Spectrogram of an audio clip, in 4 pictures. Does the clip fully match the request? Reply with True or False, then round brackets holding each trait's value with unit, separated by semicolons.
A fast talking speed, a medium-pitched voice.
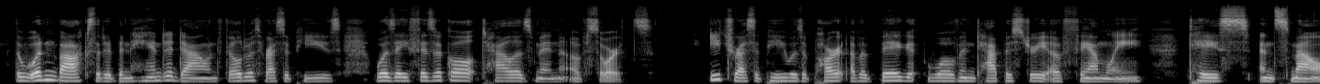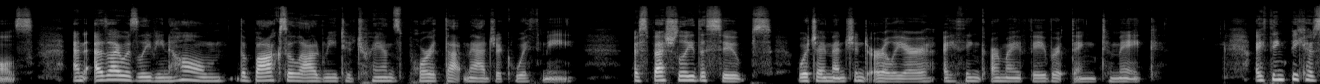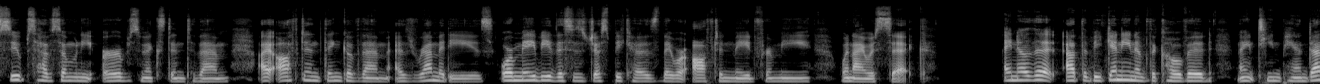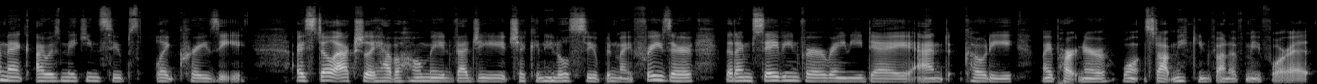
False (165 wpm; 160 Hz)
